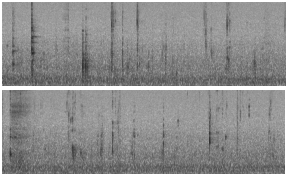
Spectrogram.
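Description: Close-miked chewing of a mouthful of food, with many small wet clicks and crunches scattered irregularly through it and a soft breathy sound about four and a half seconds in.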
